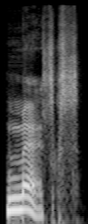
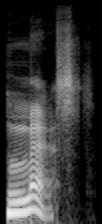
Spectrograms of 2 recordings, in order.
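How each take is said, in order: First: All three final consonants s, k, s are pronounced. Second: The k drops and two short s sounds follow. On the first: "이게 좀 전에 우리가 들었던 발음입니다" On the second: "그 사운드는 없어지고 스 사운드가 아주 짧게 연속해서 발음됩니다"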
